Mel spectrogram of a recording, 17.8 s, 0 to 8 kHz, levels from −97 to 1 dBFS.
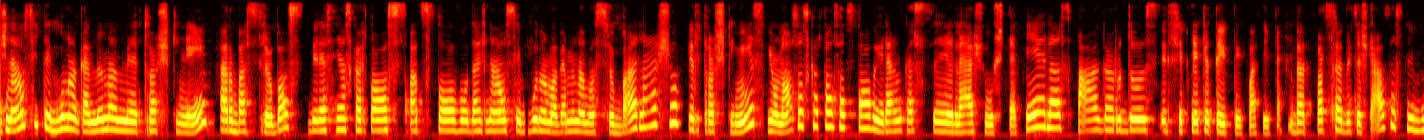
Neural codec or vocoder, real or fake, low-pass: codec, 44.1 kHz, 3.4 kbps, Pupu-Codec; fake; 7.2 kHz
